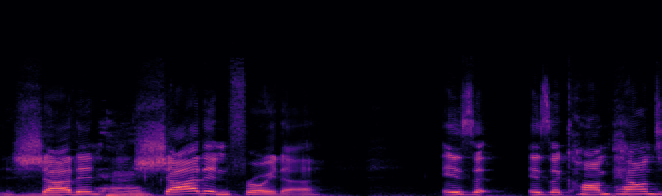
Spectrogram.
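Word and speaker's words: Schadenfreude: The German word is shoden frea. What? That's how it's pronounced. Shoden Shoden Freuda is a is a compound noun formed.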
